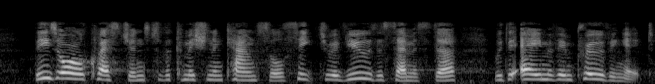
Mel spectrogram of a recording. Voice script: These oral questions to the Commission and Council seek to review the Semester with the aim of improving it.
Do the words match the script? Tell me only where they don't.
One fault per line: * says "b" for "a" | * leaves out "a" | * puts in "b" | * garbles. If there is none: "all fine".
all fine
